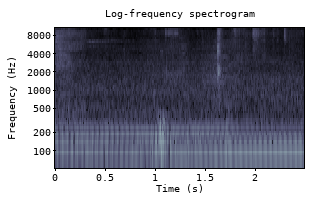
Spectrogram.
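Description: A motor vehicle engine idling with a steady low hum; a brief knock about a second in.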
